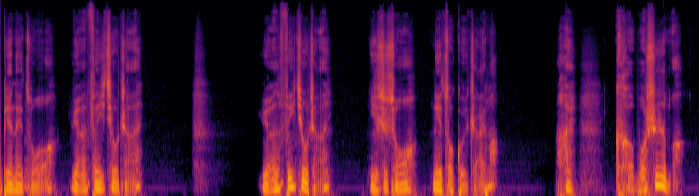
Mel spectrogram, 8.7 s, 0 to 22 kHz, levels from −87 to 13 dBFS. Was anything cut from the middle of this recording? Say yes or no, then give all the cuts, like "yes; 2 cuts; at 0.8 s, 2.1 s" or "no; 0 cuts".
no; 0 cuts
